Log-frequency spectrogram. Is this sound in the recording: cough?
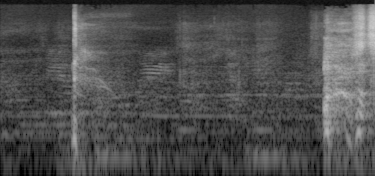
yes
